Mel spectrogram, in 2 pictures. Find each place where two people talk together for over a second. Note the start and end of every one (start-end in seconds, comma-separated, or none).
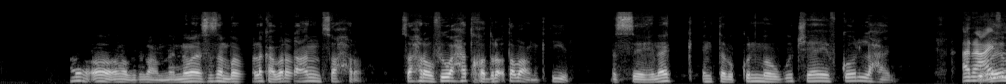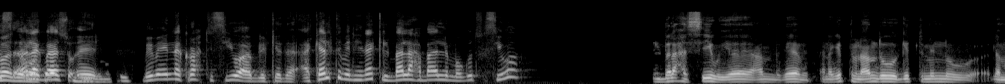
9.8-11.1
